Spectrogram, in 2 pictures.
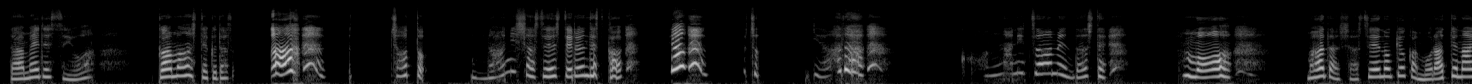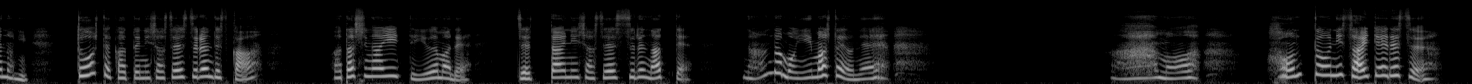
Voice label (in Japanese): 調教中音声, ASMR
